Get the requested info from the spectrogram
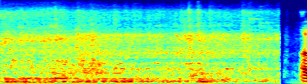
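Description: Steady rumble and road noise of a moving truck, heard from inside the cab, cutting off suddenly just before the end.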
